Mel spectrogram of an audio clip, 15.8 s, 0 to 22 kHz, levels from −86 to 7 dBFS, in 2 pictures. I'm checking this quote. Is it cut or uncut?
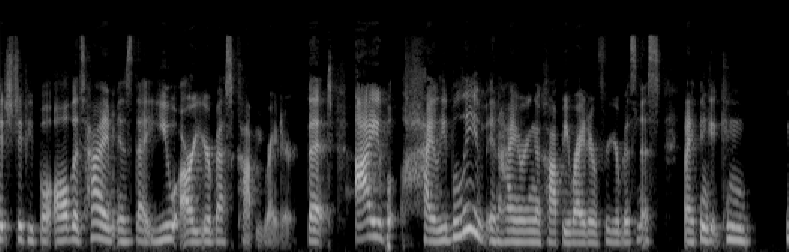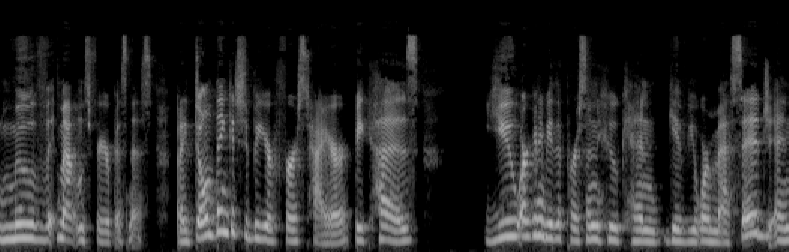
cut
